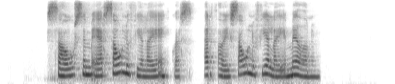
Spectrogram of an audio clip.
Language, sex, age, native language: Icelandic, female, 30-39, Icelandic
